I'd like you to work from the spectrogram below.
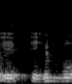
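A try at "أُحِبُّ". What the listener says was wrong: पेश है ना उस पे, ओहिब ओहिब नहीं होगा?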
